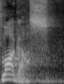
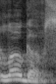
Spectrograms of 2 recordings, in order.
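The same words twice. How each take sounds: First: The o vowels sound like 'ah'. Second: The o vowels sound like 'oh'. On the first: The speaker calls it right. "Just in Greek, all the O's are A's" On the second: The speaker calls it wrong. "It's not logos"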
